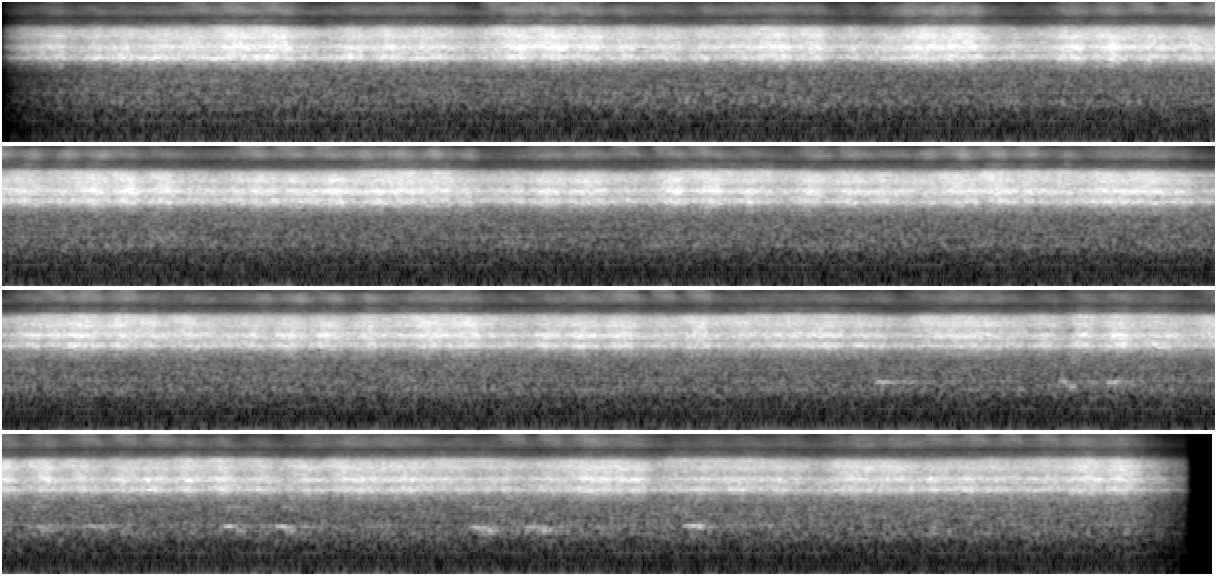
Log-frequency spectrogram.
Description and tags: Crickets dogbark
Crickets recorded on an August night in Mount Sinai, N.Y. closer to dense wooded area, dog barking in the distance.
nature, field-recording, summer, insects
